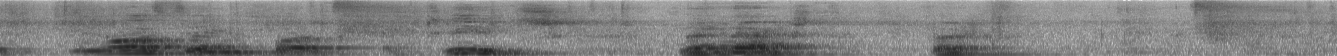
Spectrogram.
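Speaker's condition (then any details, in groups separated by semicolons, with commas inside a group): Motor neuron disease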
